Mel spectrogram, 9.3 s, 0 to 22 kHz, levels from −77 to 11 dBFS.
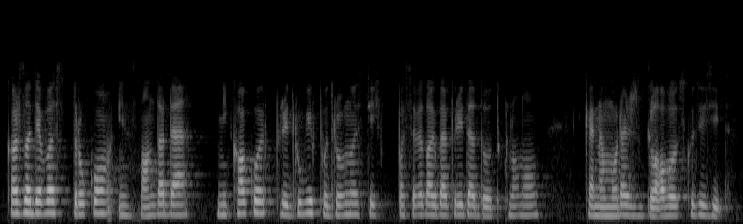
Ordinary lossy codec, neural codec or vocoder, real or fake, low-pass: Opus, 24 kbps; none; real; 7.2 kHz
